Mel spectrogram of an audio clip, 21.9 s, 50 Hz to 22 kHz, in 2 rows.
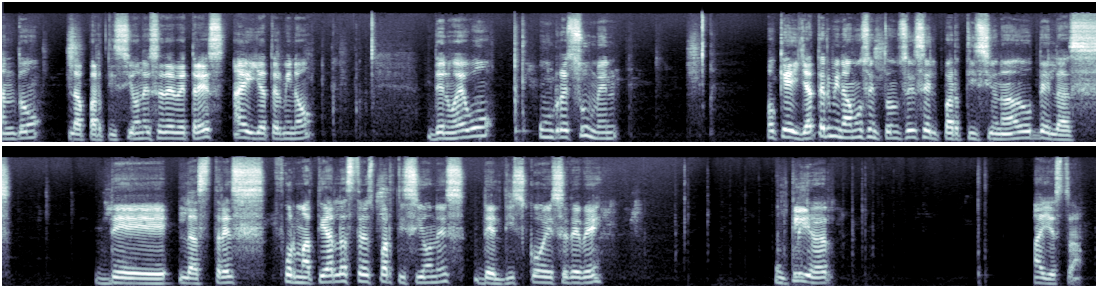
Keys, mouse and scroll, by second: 3.1 Up, 3.3 Up, 4.9 Return, 17.6-19.2 typing, 19.3 Up, 19.5 Up, 20.2 typing.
